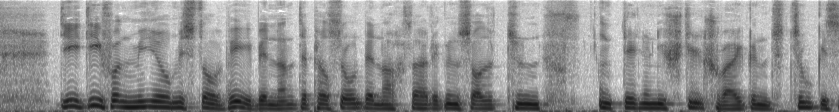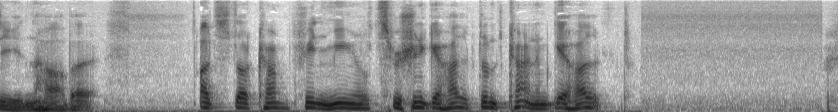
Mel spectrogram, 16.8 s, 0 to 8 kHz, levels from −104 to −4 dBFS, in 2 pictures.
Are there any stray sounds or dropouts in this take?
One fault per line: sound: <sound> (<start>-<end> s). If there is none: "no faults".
no faults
